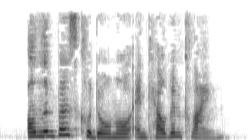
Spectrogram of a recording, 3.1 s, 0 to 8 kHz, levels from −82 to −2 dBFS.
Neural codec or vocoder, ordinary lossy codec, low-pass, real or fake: codec, 16 kHz, 1.1 kbps, Voila-Tokenizer; MP3, 32 kbps; 7.2 kHz; fake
